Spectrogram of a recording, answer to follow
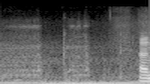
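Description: Electric drop-down bed's motor running with a steady low hum as the bed lowers, stopping near the end.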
